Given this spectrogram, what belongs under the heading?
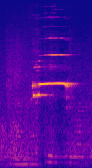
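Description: A person's voice imitates a very high whistle register, producing one piercing, thin, sustained note about half a second long, alone after a quiet moment.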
